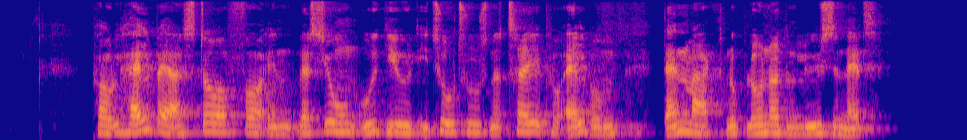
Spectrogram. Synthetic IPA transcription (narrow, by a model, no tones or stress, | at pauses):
pʰɑ̈ʊ̰lɦælb̥æɐ̰sd̥ɒ̰ːfɒ̽ʔe̝nʋæɐɕo̝̰ːnuðˠɡ̥iʊð̩ˠit͡sʰo̝̰ːt͡sʰṵːsn̩ɒ̽t͡sʰʁɛ̰ːpʰɒ̽ʔælb̥ɔ̽md̥ænmɑ̈ːɡ̥nub̥lɔ̽nɐd̥enlyːsənæd̥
